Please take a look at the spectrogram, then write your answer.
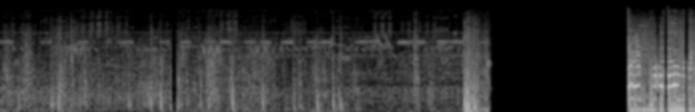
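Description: Horse hooves clip-clop at a steady walking pace in the Red Dead Redemption video game, a close run of crisp hoofbeats that stops abruptly, followed by silence and then a loud burst of other game sound.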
